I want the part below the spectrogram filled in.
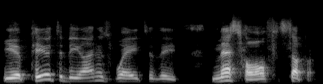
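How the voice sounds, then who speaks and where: An actor playing a brisk, guarded, courteous army major in a radio drama, with a formal, clipped, official way of speaking. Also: male voice, a little high, darkish tone, lightly acted. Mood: grave, matter-of-fact.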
